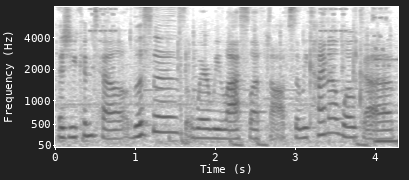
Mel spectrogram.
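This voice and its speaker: A woman's voice: medium pitch, animated, normal speed, heavy background noise. A young woman streaming a game, chatty and laughing often, greeting viewers by name, her voice congested with a sore throat. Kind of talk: casual game stream chat.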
